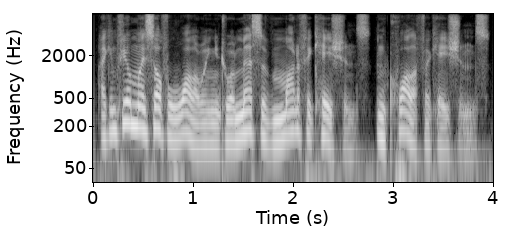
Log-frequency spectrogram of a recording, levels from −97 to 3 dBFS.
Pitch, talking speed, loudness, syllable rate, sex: 125 Hz, 180 wpm, -17 LUFS, 6.3 syllables/s, male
